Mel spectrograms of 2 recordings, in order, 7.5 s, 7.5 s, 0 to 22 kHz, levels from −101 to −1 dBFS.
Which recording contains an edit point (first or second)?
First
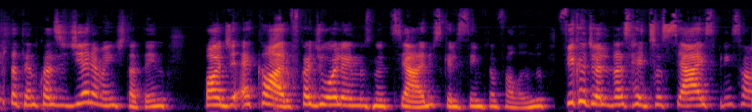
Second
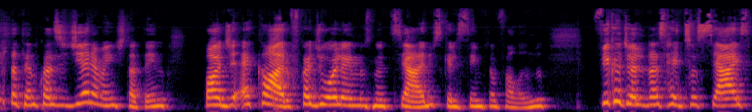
first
